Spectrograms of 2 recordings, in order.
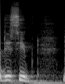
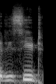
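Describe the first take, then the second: First: रिसिप्ट with the P sounded before the T; wrong reading रिसिप्ट, audible P; common misreading. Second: रिसीट with no P sound, long ee then T; corrected रिसीट, P left silent. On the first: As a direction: say रिसिप्ट as people misread it, pronouncing the P. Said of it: "इसको लोग पढ़ता है". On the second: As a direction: say रिसीट, dropping the P completely. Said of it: "जबकि ये रिसीट है". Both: Shown as a demonstration.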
